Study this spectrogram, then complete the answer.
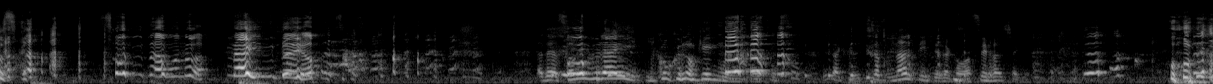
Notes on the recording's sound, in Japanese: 30代オルタナティブバンドマンによるトークイベント「ハリエンタルラジオ」の模様を一部お届けいたします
